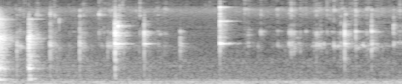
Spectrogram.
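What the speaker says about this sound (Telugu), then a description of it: "ఇప్పుడు మనము ఇక్కడ ఏ లంప్స్ లేకుండా కలుపుకోవాలి" Spoon clinks sharply against a bowl in an irregular series of close taps while vanilla custard powder is stirred into milk to remove lumps, with quiet gaps between the strikes.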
